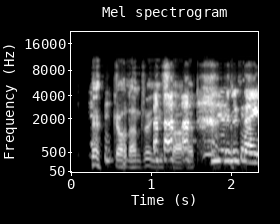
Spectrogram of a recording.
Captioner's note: chuckles; laughing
